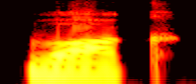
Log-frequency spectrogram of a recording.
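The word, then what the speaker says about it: walk: कॉम B silent होगा वॉक L silent होगा तो यहां पर एक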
